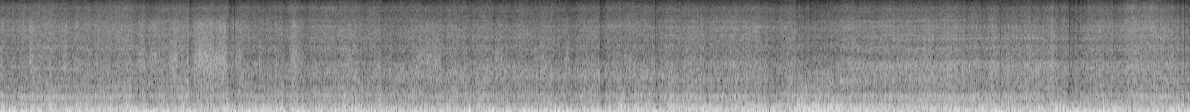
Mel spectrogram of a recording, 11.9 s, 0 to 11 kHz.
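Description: Yamaha MT-07's 689 cc parallel-twin engine running steadily while riding at a constant pace in third gear, around 3000 rpm, with wind noise on the microphone.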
